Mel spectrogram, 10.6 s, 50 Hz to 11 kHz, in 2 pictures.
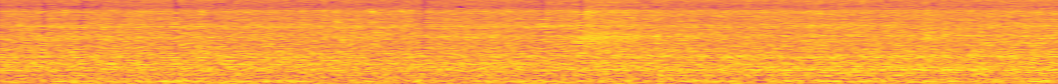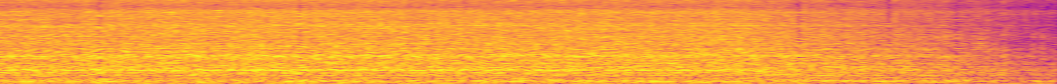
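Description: Model GP9 diesel locomotive's onboard sound system playing a steady diesel-engine idle, with a faint tone running through it. It fades away near the end.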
